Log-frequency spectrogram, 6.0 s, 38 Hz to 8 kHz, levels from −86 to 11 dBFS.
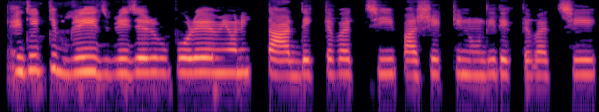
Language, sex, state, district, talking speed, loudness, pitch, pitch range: Bengali, female, West Bengal, Dakshin Dinajpur, 180 wpm, -17 LUFS, 235 Hz, 230-250 Hz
